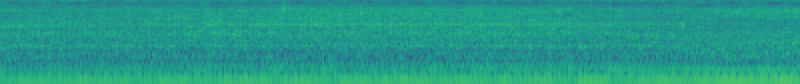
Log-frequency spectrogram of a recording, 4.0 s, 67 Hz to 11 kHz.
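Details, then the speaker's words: 2015 Suzuki GSX-S 750 inline-four, 14,048 miles, stock exhaust; smooth steady low hum and quiet even exhaust note at idle, no ticking or knocking; pretty quiet but sounds pretty good. "Alright, this is the stock exhaust. So pretty quiet. But actually sounds pretty"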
